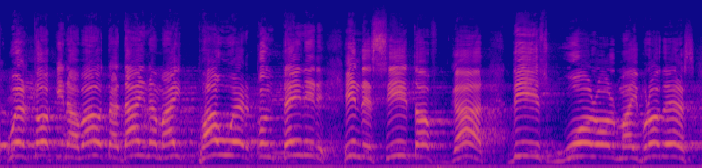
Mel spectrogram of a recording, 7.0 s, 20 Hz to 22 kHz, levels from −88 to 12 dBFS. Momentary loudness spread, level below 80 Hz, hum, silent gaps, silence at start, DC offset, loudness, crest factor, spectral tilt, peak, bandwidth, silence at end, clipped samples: 4 LU; -56 dBFS; none; none; 0 s; under 0.1%; -31 LUFS; 14 dB; -1.5 dB/octave; -18 dBFS; 16.5 kHz; 0 s; under 0.1%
